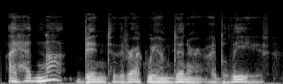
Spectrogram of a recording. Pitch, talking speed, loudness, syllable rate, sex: 115 Hz, 210 wpm, -15 LUFS, 5.5 syllables/s, male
